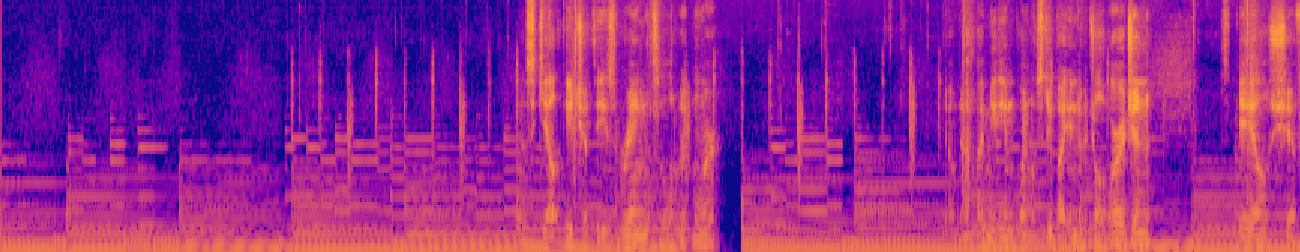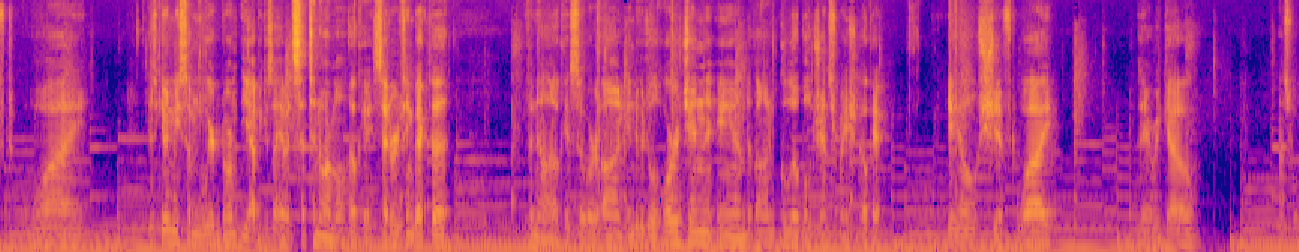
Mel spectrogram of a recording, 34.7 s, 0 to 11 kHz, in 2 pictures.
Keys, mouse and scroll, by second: 8.4 shift+y, 10.3 s, 11.9 ctrl+z, 12.7 ., 15.8 s, 19.2 ctrl+z, 29.3 s.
